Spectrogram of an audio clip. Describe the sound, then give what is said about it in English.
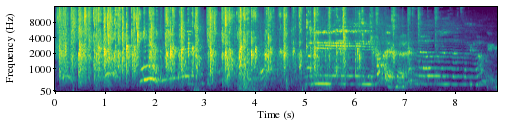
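Audience applause welcoming a comedian from Melbourne onto the stage at a festival show: dense, steady clapping with voices mixed in, staying loud throughout. “So please put your hands together and make her feel welcome.”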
